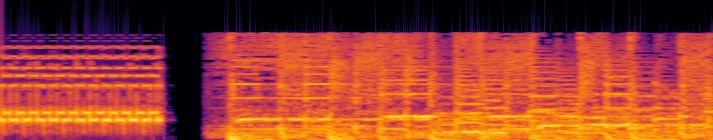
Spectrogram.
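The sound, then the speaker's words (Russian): A loud, bright telephone ring sounds for under a second, then after a brief pause a dense, busy musical jingle plays to the end, with no one speaking, introducing a radio segment for listener phone calls. “Звонки на свободу. Вольный микрофон для наших слухачев.”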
